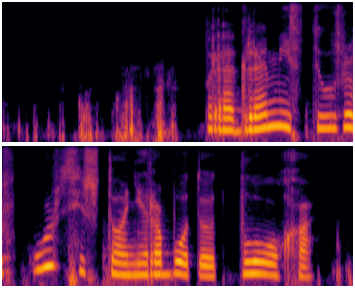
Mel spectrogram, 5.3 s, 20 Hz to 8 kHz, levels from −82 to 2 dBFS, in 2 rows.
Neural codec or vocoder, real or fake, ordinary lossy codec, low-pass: codec, 16 kHz, 4 kbps, X-Codec, HuBERT features, trained on LibriSpeech; fake; none; none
